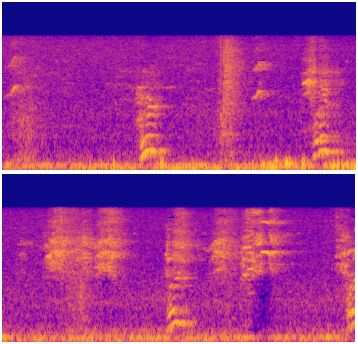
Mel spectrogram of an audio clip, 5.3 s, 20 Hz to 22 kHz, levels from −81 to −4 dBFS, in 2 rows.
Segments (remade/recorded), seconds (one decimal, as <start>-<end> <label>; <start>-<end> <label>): 0.0-5.3 recorded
